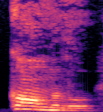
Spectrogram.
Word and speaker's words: come-lo: Tu come-lo. Portanto, é acentuada não na última, como em comê-lo, mas na penúltima sílaba.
